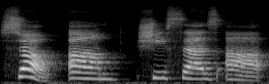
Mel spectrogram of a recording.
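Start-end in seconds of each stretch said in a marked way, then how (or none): none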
